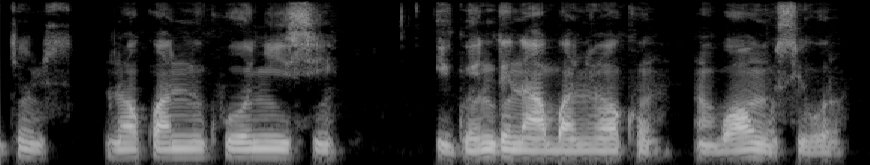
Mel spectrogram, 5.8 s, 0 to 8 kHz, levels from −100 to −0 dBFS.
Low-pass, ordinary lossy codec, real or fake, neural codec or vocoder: none; none; real; none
